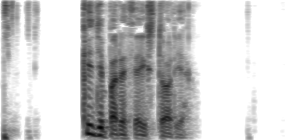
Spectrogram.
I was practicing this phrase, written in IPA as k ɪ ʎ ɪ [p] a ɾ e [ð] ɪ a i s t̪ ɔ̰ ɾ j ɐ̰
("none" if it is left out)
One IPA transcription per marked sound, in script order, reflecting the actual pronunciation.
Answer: p, θ

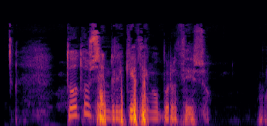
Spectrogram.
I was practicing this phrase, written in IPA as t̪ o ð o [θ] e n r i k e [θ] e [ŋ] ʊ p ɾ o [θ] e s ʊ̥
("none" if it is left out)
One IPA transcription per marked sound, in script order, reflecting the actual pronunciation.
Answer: s, θ, ŋ, θ

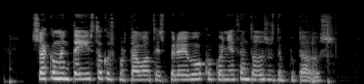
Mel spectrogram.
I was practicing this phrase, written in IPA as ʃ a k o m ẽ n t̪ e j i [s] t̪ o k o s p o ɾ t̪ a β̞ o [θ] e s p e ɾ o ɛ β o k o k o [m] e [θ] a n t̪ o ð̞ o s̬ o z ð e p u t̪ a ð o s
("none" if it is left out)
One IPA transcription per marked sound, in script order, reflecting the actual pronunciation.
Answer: s, θ, ɲ, θ

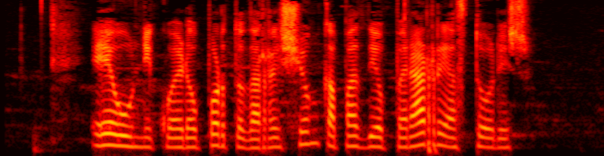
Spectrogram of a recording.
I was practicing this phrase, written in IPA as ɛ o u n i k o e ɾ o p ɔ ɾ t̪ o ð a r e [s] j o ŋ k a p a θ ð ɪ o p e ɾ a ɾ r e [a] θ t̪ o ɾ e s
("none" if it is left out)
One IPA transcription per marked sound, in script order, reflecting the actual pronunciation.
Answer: ʃ, a

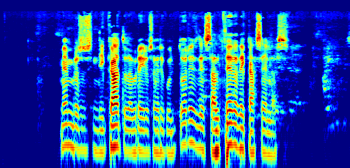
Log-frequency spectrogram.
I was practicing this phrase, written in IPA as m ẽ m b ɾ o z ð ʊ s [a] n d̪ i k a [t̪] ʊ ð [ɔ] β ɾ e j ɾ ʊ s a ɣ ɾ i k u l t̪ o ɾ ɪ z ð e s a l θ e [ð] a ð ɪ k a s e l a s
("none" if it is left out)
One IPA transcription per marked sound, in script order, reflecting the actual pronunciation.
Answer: i, t̪, o, ð

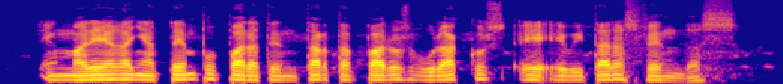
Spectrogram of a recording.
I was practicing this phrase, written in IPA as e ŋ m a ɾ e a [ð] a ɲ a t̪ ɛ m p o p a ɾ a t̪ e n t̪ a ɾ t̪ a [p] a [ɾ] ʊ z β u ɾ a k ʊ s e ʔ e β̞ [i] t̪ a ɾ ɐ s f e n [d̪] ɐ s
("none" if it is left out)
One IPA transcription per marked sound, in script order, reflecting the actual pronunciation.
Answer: ɣ, p, ɾ, i, d̪

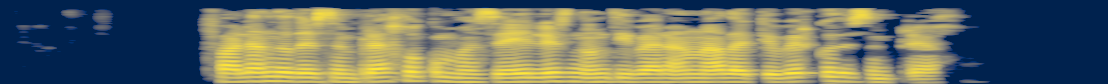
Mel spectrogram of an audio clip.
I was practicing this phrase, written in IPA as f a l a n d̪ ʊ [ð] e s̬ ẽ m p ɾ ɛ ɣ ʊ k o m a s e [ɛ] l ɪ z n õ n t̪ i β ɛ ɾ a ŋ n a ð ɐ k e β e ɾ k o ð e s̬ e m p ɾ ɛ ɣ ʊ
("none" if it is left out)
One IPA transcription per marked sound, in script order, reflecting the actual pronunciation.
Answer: ð, e

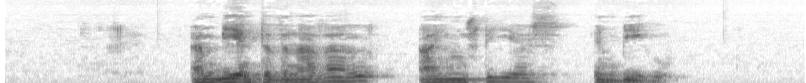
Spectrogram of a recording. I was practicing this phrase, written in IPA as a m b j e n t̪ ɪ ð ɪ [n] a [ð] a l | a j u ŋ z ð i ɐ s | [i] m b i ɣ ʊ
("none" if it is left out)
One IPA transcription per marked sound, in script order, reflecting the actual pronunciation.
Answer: n, ð, e

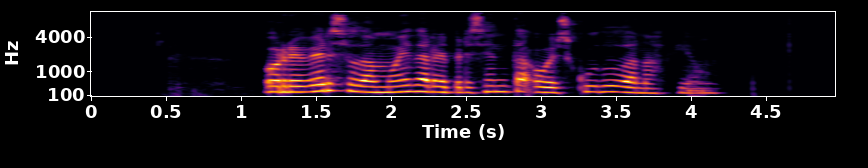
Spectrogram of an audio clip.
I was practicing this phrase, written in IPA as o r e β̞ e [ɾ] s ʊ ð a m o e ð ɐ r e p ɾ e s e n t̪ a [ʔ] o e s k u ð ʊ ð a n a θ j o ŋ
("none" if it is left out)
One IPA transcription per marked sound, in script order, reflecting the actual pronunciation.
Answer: ɾ, ʔ

